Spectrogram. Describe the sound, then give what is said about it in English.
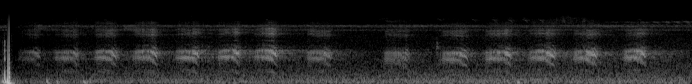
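A single jabbering crow, flying across an open space, calls in a steady run of harsh, nasal caws, about a dozen in quick succession, each short and raspy, over faint background hiss with no talking. “That's Jabbering Crow.”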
